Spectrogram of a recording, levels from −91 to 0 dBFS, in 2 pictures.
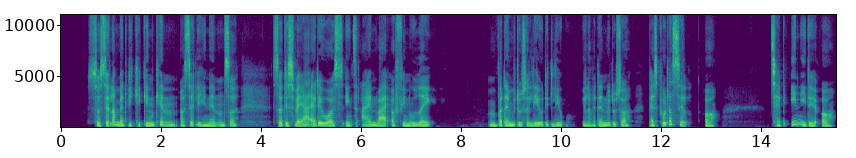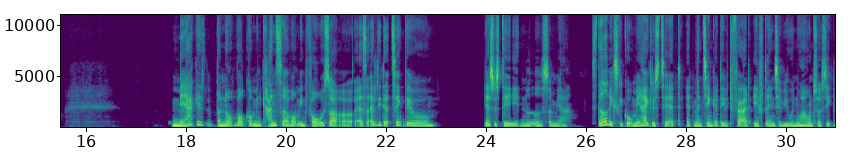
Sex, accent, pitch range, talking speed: female, native, 190-220 Hz, 190 wpm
